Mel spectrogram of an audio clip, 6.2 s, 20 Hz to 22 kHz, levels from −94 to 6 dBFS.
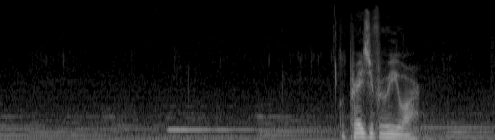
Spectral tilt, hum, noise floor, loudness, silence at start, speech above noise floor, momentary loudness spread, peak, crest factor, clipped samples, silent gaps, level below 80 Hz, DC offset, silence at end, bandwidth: -6 dB/octave; none; -58 dBFS; -38 LUFS; 0 s; 23 dB; 25 LU; -18 dBFS; 24 dB; under 0.1%; none; -62 dBFS; under 0.1%; 0 s; 17 kHz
